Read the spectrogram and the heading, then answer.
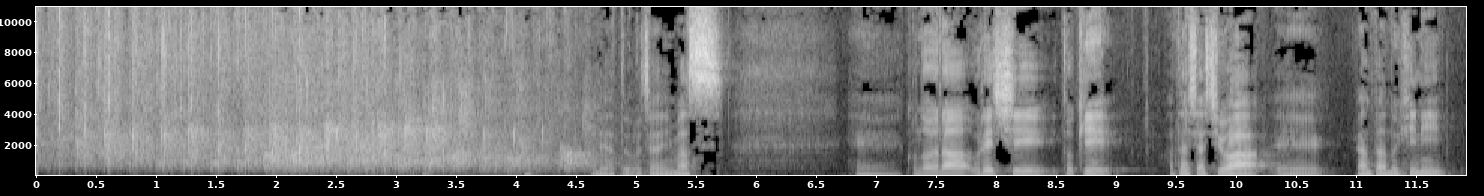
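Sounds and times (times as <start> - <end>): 
audience applause: 0.0 - 4.9
speech: 4.6 - 5.8, 6.8 - 11.8.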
